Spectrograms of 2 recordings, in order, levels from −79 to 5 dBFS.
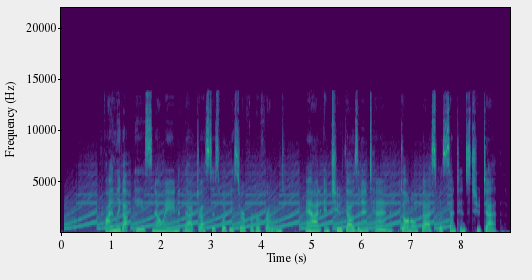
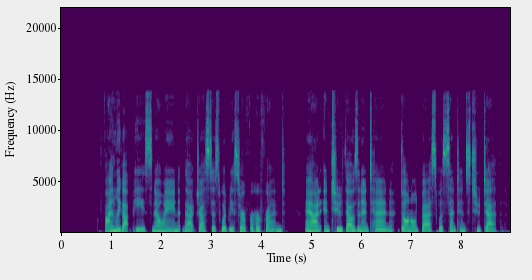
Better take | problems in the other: second | siren; noticeable; until 8 s; peak 7 dB below the speech

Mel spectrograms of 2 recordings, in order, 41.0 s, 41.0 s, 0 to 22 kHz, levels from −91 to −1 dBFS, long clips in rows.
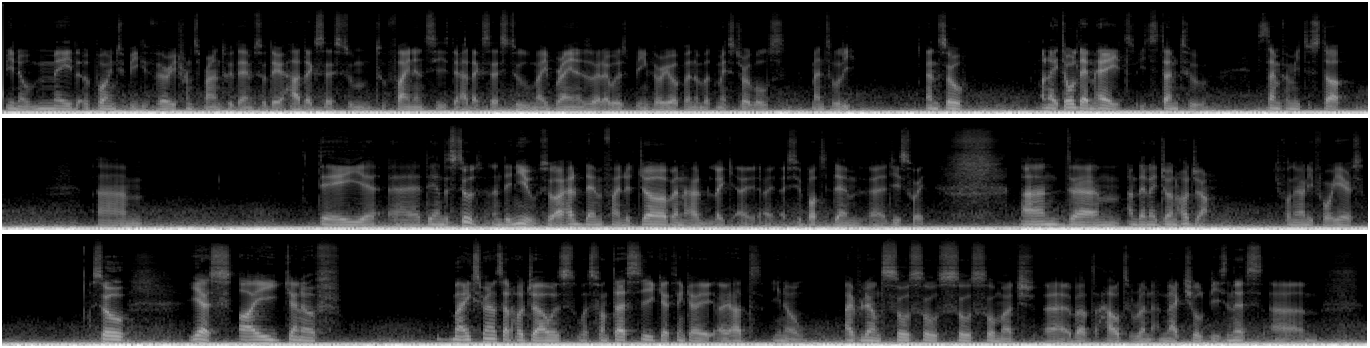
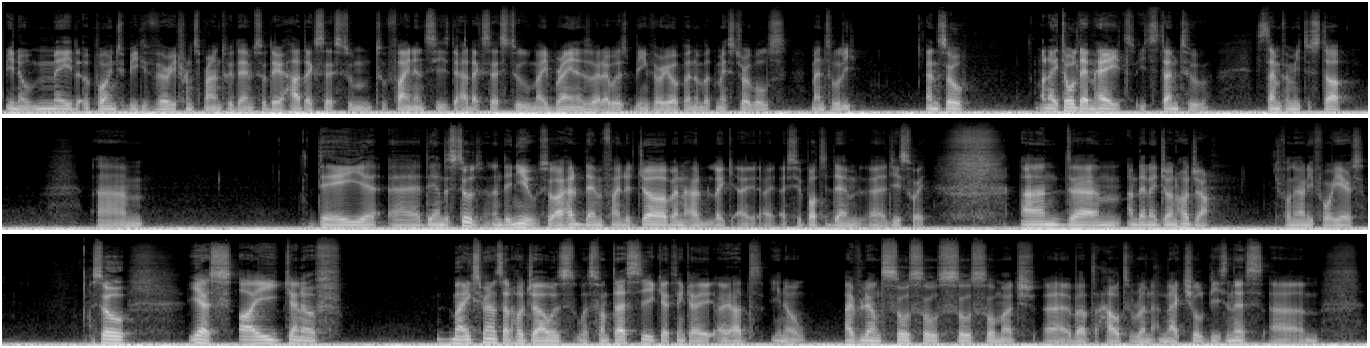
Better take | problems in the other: second | low rumble; loud; throughout; 4 dB below the speech; faint in the second

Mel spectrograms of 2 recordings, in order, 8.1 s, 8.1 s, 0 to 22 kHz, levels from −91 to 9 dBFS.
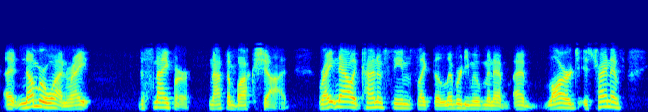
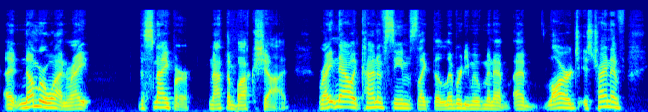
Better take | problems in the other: second | phone-call audio

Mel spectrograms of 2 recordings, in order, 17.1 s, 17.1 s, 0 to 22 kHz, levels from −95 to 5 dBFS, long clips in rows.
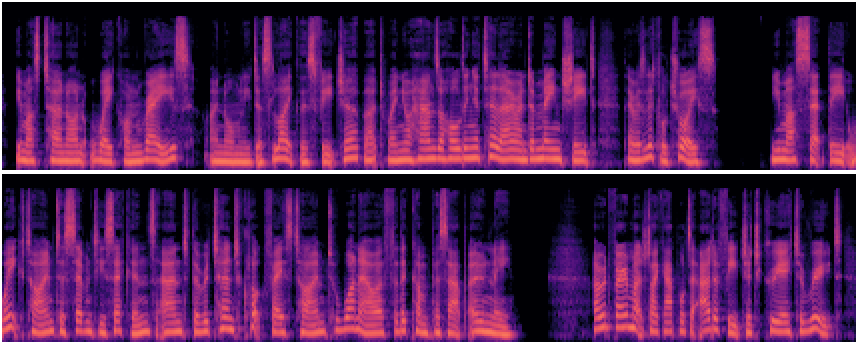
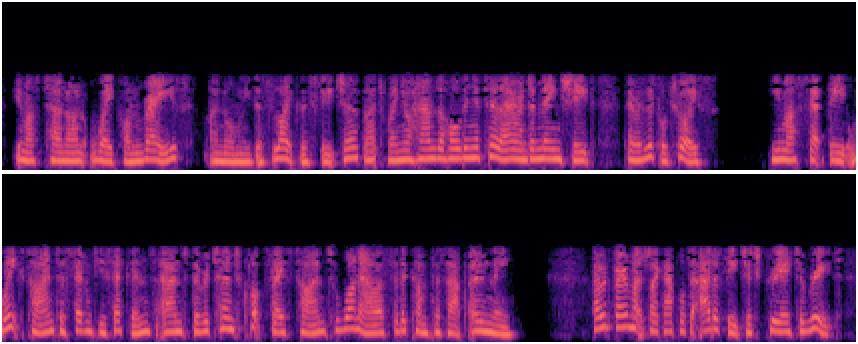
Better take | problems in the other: first | garbled, watery; badly; nothing above 4 kHz

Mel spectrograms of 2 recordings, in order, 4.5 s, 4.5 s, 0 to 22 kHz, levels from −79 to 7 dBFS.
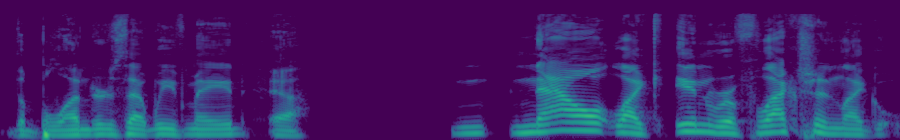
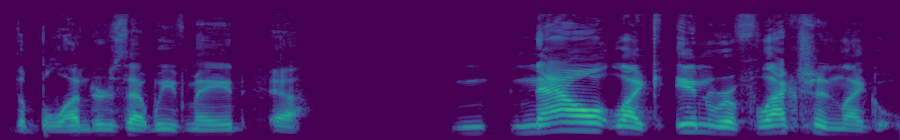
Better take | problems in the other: first | thin; somewhat; fading below 300 Hz

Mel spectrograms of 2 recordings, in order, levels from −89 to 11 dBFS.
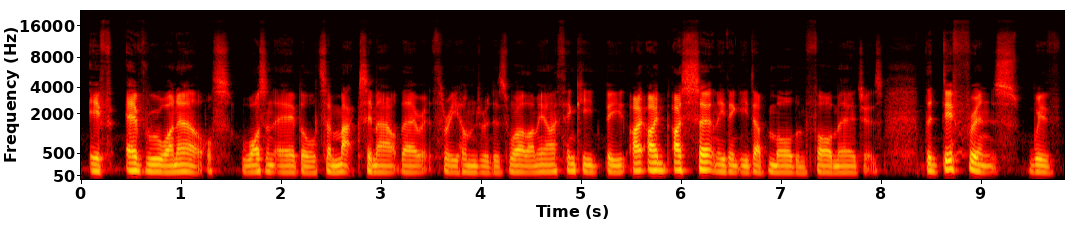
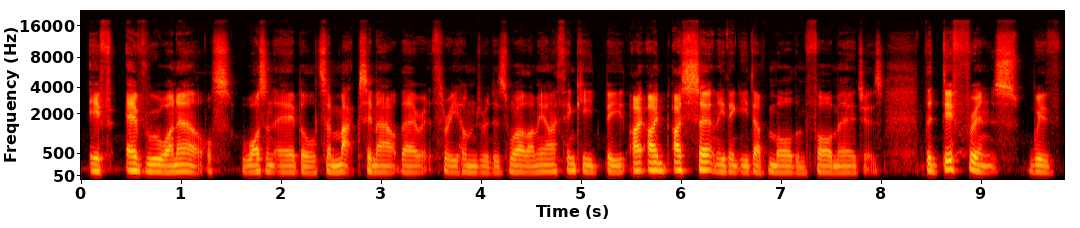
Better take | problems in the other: second | muffled; slightly; fading above 3 kHz

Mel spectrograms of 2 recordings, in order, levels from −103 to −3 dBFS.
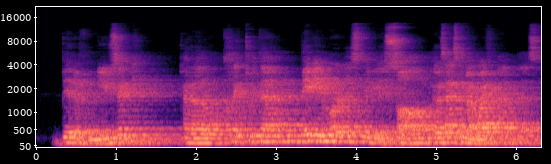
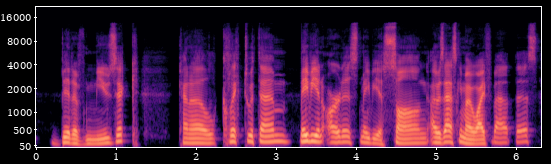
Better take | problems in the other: second | off-mic speech; far // room echo; strong; dies away in 2.1 s

